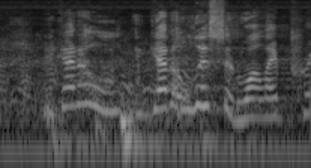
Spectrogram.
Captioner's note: chuckling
